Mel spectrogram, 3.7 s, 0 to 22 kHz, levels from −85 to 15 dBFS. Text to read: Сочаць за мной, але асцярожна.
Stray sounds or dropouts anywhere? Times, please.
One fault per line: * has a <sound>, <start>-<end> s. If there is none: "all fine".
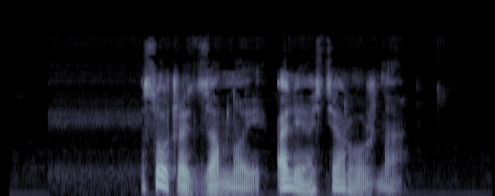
all fine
